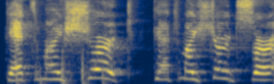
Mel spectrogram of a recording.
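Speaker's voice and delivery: high-pitched mock female voice; pleading girl imitation. Girl tapping the fan for her shirt, mock pleading.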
